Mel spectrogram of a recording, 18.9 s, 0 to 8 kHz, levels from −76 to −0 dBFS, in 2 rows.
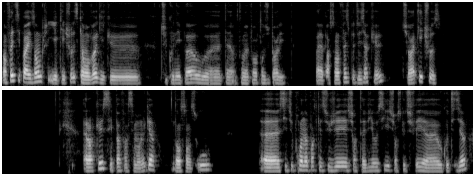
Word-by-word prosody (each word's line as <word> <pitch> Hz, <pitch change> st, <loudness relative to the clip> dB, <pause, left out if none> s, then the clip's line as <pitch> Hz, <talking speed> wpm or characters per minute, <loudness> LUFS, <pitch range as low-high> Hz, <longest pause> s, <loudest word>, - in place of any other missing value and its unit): En 130 Hz, -, +4 dB
fait, 195 Hz, +8 st, +8 dB
si 200 Hz, 0 st, -7 dB
par -, -, +8 dB
exemple, 160 Hz, +5 st, +4 dB
il -, -, -5 dB
y 125 Hz, -, +1 dB
a 120 Hz, -, +3 dB
quelque 120 Hz, 0 st, -5 dB
chose 165 Hz, -, -1 dB
qui -, -, -2 dB
est 130 Hz, -, +8 dB
en 120 Hz, -, +7 dB
vogue 150 Hz, +3 st, +4 dB
et 120 Hz, -, -4 dB
que, 115 Hz, -1 st, 0 dB, 0.4 s
tu -, -, -9 dB
connais 120 Hz, 0 st, -2 dB
pas, 135 Hz, +2 st, +2 dB
ou, 125 Hz, -3 st, 0 dB
heu, 110 Hz, -1 st, -4 dB
tu -, -, -7 dB
as 110 Hz, -1 st, -5 dB
tu -, -, -16 dB
en -, -, -1 dB
as 115 Hz, -, -2 dB
pas 125 Hz, -, -7 dB
entendu 120 Hz, 0 st, -5 dB
parler, 115 Hz, -2 st, -4 dB, 0.6 s
bah, -, -, +1 dB
la 110 Hz, -, +2 dB
personne 125 Hz, +3 st, 0 dB
en 125 Hz, -, +2 dB
face 160 Hz, +4 st, -3 dB
peut 160 Hz, -, -9 dB
te 125 Hz, -, -8 dB
dire 155 Hz, +6 st, -2 dB
que 165 Hz, +6 st, -4 dB, 0.3 s
tu -, -, -6 dB
rates -, -, +2 dB
quelque 355 Hz, 0 st, +2 dB
chose -, -, -3 dB, 2.3 s
alors 130 Hz, 0 st, +5 dB
que 205 Hz, +7 st, +3 dB
c'est 210 Hz, -1 st, -4 dB
pas 140 Hz, -, 0 dB
forcément 120 Hz, -3 st, -6 dB
le 125 Hz, -, -3 dB
cas, 165 Hz, +2 st, +3 dB, 0.3 s
dans 120 Hz, -, +4 dB
le -, -, +5 dB
sens 115 Hz, -3 st, -5 dB
où, 170 Hz, +1 st, -1 dB, 1.0 s
heu, 125 Hz, 0 st, +7 dB
si 140 Hz, +3 st, -7 dB
tu -, -, -7 dB
prends 160 Hz, +1 st, +3 dB
n'importe 155 Hz, -1 st, 0 dB
quel 145 Hz, -2 st, -7 dB
sujet 145 Hz, 0 st, -2 dB
sur 130 Hz, -1 st, -6 dB
ta 120 Hz, -, -3 dB
vie 130 Hz, +3 st, -7 dB
aussi, 135 Hz, +4 st, -5 dB
sur 150 Hz, -, -7 dB
ce -, -, -10 dB
que -, -, -7 dB
tu -, -, -7 dB
fais, 135 Hz, -1 st, -2 dB
heu, 115 Hz, -1 st, 0 dB
au 115 Hz, -, -1 dB
quotidien, 155 Hz, +9 st, -1 dB
130 Hz, 230 wpm, -24 LUFS, 120-150 Hz, 2.3 s, fait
